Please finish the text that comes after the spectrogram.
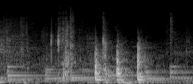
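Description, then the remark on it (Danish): Three quick knocks on a kitchen door, sharp and fairly loud, in an even rhythm, heard over a steady tonal background with no one speaking. “Og apropos høre, så hører du mig lige nu, der banker på køkkendøren.”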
